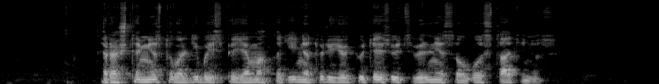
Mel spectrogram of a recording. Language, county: Lithuanian, Marijampolė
